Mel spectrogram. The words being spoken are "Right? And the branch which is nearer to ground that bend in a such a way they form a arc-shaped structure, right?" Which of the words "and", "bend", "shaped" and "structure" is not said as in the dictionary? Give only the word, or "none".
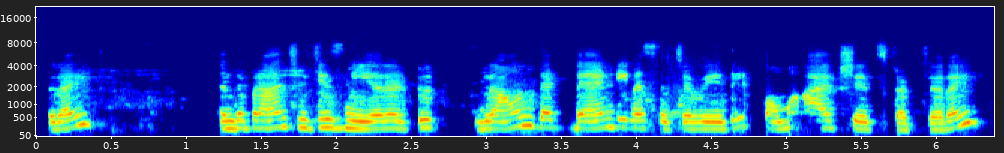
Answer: shaped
